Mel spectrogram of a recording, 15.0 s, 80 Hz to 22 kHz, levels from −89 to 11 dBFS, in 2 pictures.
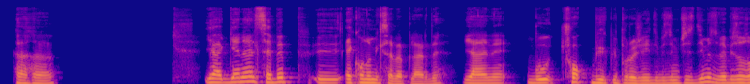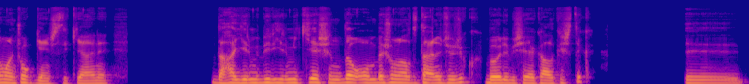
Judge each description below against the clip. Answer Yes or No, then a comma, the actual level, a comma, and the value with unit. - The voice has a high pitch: No, medium, 150 Hz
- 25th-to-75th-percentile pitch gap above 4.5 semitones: No, average, 2.8 semitones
